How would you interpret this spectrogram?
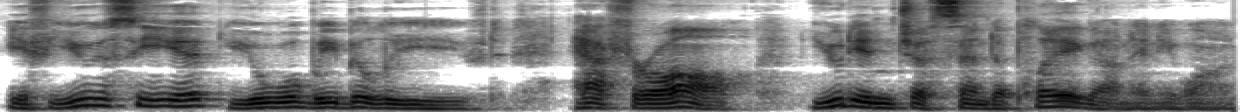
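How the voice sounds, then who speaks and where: A man playing a solemn, caring divine king of ancient Egypt in an audio drama, speaking in a measured, formal, regal way. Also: mid-range voice, lively intonation, vocal fry, warm tone. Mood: solemn, probing. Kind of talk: dramatised audio story reading.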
